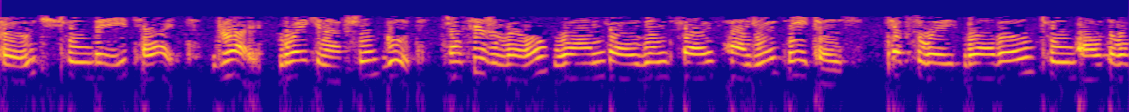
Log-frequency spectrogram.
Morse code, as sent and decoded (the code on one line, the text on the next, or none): none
